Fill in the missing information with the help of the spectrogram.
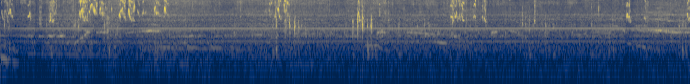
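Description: Several pens scratching and squeaking on paper in short, irregular strokes as people draw, over a faint steady tone.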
